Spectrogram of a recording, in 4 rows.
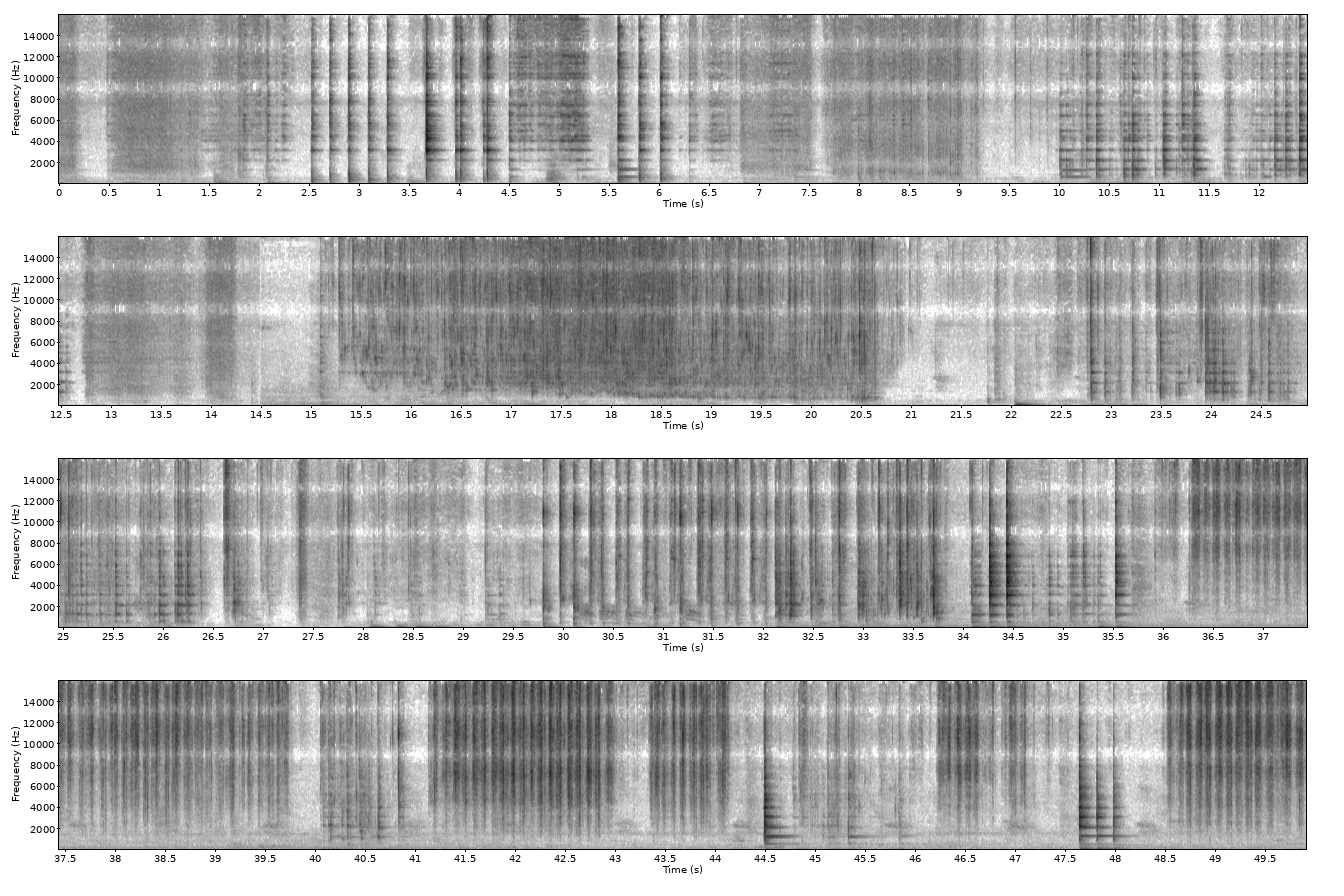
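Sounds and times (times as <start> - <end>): small dishes clinking: 9.9 - 12.7, 22.6 - 26.9, 32.0 - 36.2, 40.0 - 41.0, 44.5 - 48.3.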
